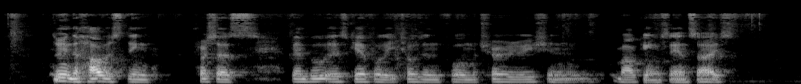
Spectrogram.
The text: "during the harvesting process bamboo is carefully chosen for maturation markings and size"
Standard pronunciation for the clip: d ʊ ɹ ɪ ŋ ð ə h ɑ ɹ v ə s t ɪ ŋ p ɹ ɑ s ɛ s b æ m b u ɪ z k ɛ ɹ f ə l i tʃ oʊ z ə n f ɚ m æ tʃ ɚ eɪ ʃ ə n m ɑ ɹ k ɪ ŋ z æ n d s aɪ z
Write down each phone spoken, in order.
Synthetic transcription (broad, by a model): d ʊ ɹ ɪ ŋ ð ə h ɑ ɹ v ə s t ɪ ŋ p ɹ ɑ s ɛ s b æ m b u ɪ z k ɛ ɹ f ə l i tʃ oʊ z ə n f ɚ m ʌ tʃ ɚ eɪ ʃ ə n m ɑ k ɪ ŋ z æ n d s aɪ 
